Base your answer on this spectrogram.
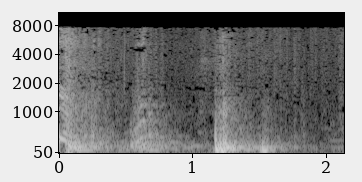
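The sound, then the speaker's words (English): Heavy, dull thuds as people throw themselves against a locked door: a few low, blunt impacts, with the loudest landing just past the middle. “Why would anybody lock a door in broad daylight? All we have to do is throw ourselves against it.”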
